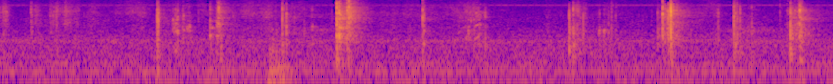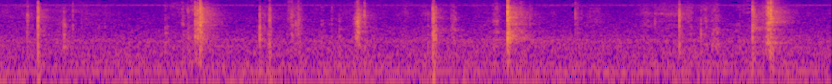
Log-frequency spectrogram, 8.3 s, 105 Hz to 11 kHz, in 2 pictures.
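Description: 2013 Topps Chrome football cards being flipped through by hand one at a time: light, irregular clicks and slaps of card against card, about one or two a second, over a low steady hum.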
